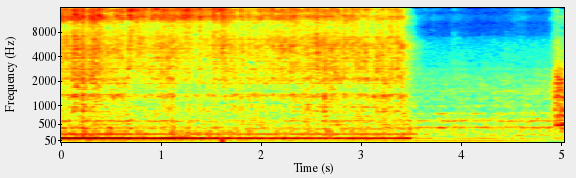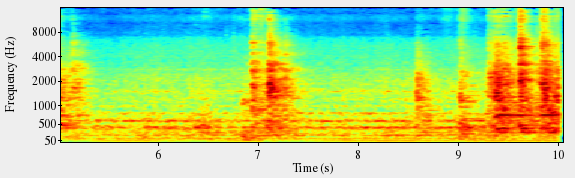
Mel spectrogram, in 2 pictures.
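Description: Arc welding steel, a steady crackling hiss over a low electrical buzz, cuts off abruptly about three and a half seconds in. A few brief knocks and scrapes follow.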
